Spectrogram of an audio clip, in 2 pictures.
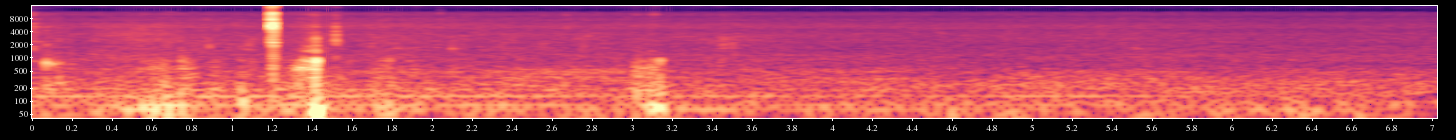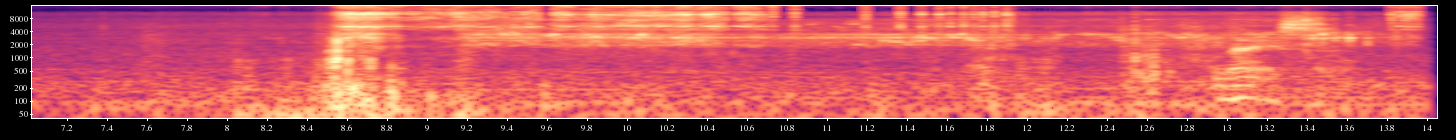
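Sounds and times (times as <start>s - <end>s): fishing reel whirring and clicking: 8.5s - 14.0s.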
